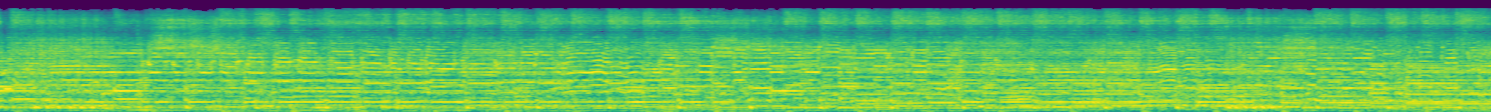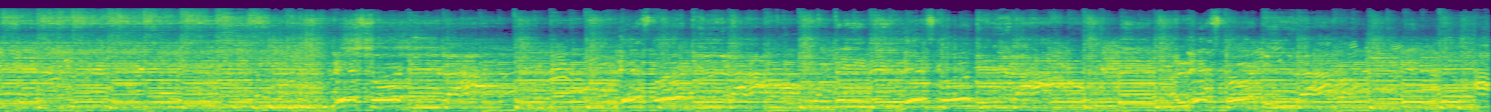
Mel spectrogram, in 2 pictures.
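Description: Live band playing rock-and-roll music, with electric guitar prominent.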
